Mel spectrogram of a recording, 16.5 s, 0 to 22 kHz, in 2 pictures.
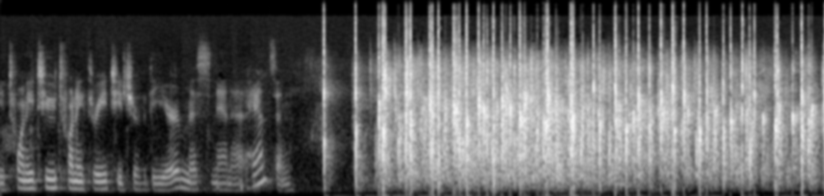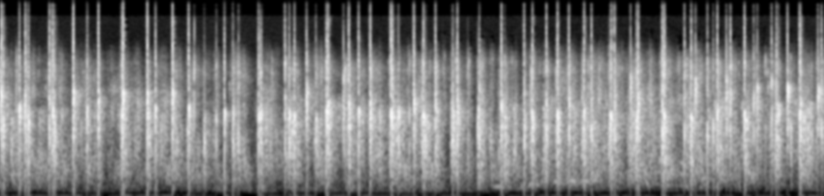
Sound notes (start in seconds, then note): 3.9 applause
